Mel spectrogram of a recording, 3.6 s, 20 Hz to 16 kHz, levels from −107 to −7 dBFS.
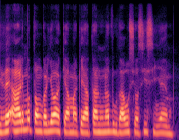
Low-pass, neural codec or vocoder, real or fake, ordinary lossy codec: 14.4 kHz; autoencoder, 48 kHz, 128 numbers a frame, DAC-VAE, trained on Japanese speech; fake; none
